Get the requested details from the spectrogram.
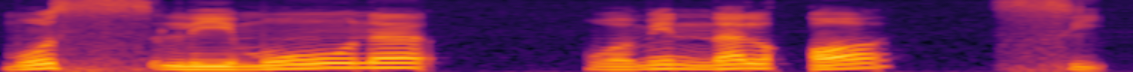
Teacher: Sin ini tipis ya sebetulnya sama dengan huruf shod pengucapannya bedanya tebal dan tipisnya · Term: huruf Sin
